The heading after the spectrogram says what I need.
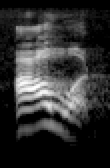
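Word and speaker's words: hour: There are differences in pronunciation for putting an, like our, H-O-U-R and honest, H-O-N-E-S-T. Again, our and honest sounds like our, O-U-R.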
